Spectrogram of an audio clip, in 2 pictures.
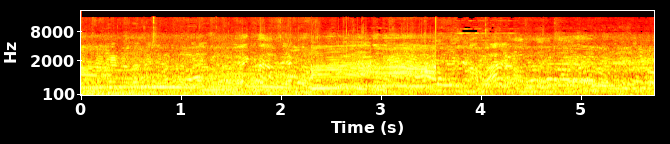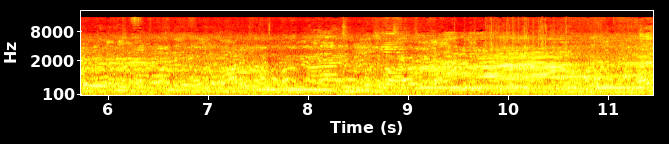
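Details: Cattle at a market in Comilla, Bangladesh, where bull calves are sold; Nepali breed is mentioned. Several drawn-out moos rise and fall through the crowded scene, under constant human chatter and bargaining voices.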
